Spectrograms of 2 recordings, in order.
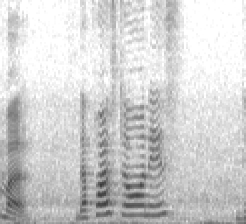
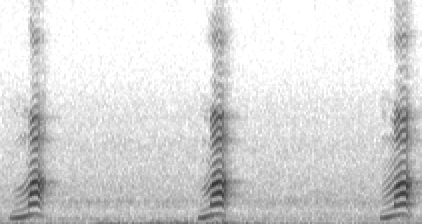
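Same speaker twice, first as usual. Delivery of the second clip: "ma" short and loud, one quick burst; tonal variation of ma; 5 dB louder than usual. Shown as a demonstration. Teacher showing the word for scold, "ma" short and forceful. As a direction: punch each "ma" out briefly, well apart. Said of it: "look at the tonal variations of ma".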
